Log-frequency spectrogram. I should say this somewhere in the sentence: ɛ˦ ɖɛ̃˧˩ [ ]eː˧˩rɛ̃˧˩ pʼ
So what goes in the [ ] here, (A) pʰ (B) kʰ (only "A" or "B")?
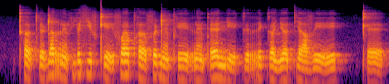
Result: A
